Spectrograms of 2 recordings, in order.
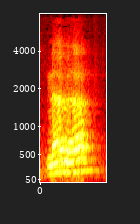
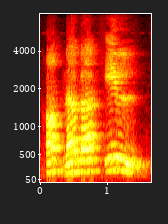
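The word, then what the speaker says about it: نبإ: So naba'i, it has kasra. This is not pronounced whether you connect or disconnect. So you say naba if you stop. If you connect, naba'il.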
